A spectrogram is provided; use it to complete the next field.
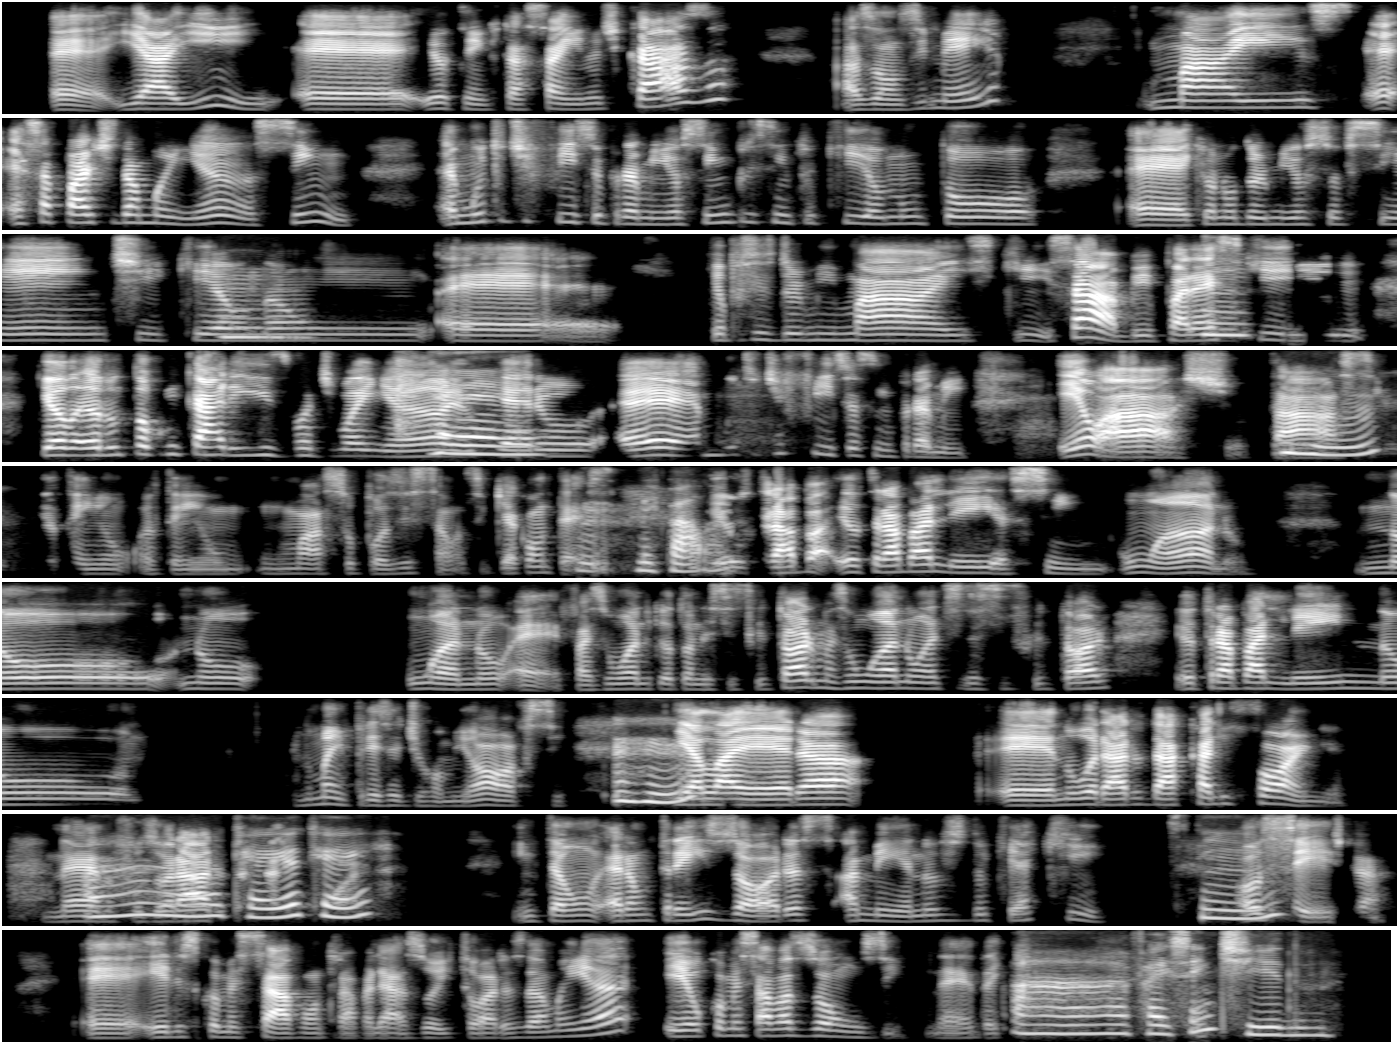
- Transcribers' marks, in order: in English: "home office"; tapping
- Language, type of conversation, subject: Portuguese, advice, Como posso criar uma rotina matinal revigorante para acordar com mais energia?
